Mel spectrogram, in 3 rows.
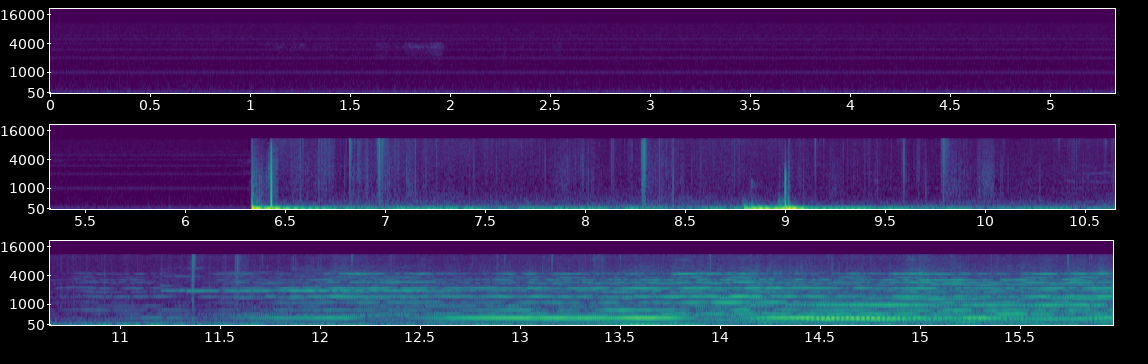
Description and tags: Snippets of digitized vinyl records recorded via USB. Those with IR in the names are or contain impulese response. Some may need editing or may not if you are experimenting. Some are looped some are not. All are taken from unofficial vintage vinyl at least as old as the early 1980's and beyond.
